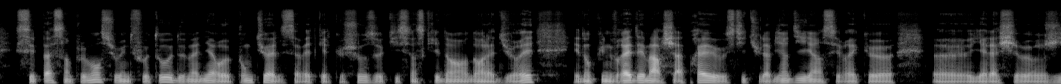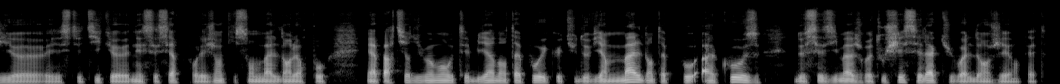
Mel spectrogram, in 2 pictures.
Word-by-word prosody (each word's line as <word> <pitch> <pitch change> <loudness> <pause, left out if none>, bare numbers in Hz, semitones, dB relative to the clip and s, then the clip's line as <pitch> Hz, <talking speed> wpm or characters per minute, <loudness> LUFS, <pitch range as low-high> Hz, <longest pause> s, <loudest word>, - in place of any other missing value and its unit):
c'est - - -1
pas 85 0 +2
simplement 85 +7 0
sur 85 -7 -2
une 75 -2 -1
photo 110 0 -1
de 80 -3 -3
manière, 75 0 +1
heu, 65 - 0
ponctuelle. 85 -4 0
Ça - - -3
va 70 - -1
être 75 - -10
quelque - - -6
chose, 90 -4 -3
heu, 70 - -1
qui - - -9
s'inscrit 85 - -3
dans 75 -2 0
dans 70 0 +1
la 65 -1 +1
durée 75 +10 +1 0.4
et - - -1
donc 80 - -2
une 75 -2 +1
vraie 90 +5 +7
démarche. 85 -4 +5
Après 100 -1 +3
aussi 70 -3 -2
tu - - -9
l'as 75 -1 +1
bien 80 +3 -1
dit, 85 0 0
hein, 75 0 0
c'est 75 -1 -3
vrai 75 +2 -1
que, 70 -2 -1 0.4
heu, 65 +1 -2
il 65 - -2
y 70 - 0
a - - +2
la 70 0 +1
chirurgie, 75 +2 0
heu, 70 -2 -1
esthétique, 70 0 -5
heu, 70 -1 +2
nécessaire 75 0 -1
pour 70 - -7
les 70 -1 0
gens 85 +3 -1
qui - - -19
sont 75 - 0
mal 75 +1 +1
dans 75 0 +1
leur 75 -1 0
peau. - - -3 0.4
Mais 70 - +3
à 70 - +5
partir 90 - +1
du 85 +1 -5
moment 90 +1 +2
où 85 - +1
tu 80 - -7
es - - -1
bien 85 +4 +1
dans 85 -1 0
ta 85 -1 +1
peau 95 -2 +1
et 80 - +1
que - - -6
tu 75 - -11
deviens 75 +1 +1
mal 105 +8 +6
dans 85 -3 -1
ta 80 +1 -3
peau 85 +2 -2
à 85 -2 +3
cause 100 -2 +2 0.3
de 75 - -1
ces 80 +1 +1
images 80 -2 +2
retouchées, 80 +7 0
c'est 85 - +2
là 90 - +5
que 90 - +4
tu - - -8
vois 70 0 +2
le 70 - -3
danger, 70 -1 -1
en 65 - -7
fait. - - -9
75 Hz, 255 wpm, -25 LUFS, 70-85 Hz, 0.4 s, vraie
